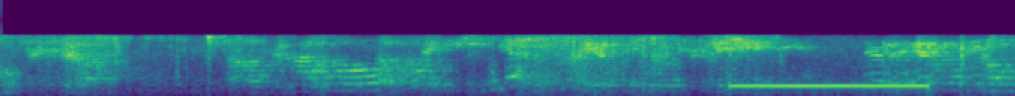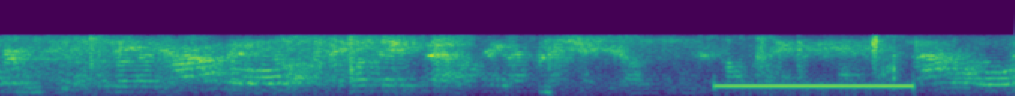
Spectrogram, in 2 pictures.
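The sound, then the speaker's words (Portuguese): Telephone busy signal on a call: two steady low tones, each about a second long, sound under continuous talk. “Alô, boa tarde, o número está ocupado.”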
